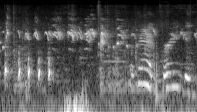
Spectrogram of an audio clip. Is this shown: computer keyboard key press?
no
